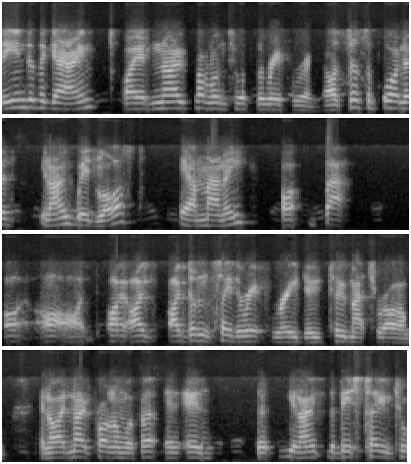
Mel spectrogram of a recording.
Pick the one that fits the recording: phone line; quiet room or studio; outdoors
phone line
